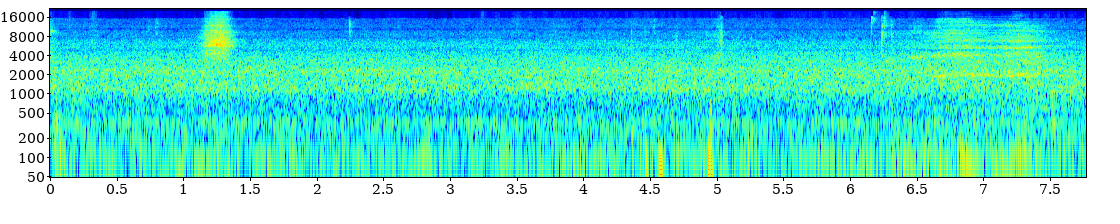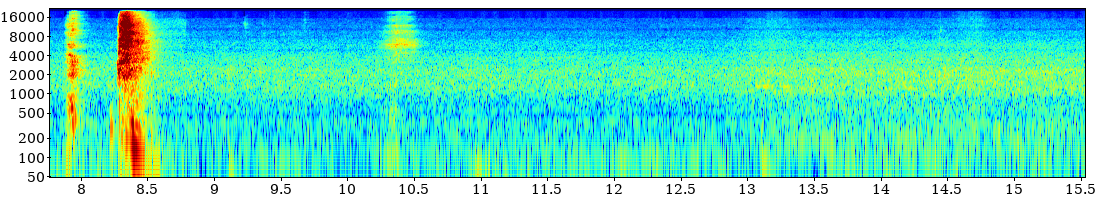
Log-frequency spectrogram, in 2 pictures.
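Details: Allergy sneezing from a tickle of unknown cause: quiet room, then a brief intake and one sharp sneeze.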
